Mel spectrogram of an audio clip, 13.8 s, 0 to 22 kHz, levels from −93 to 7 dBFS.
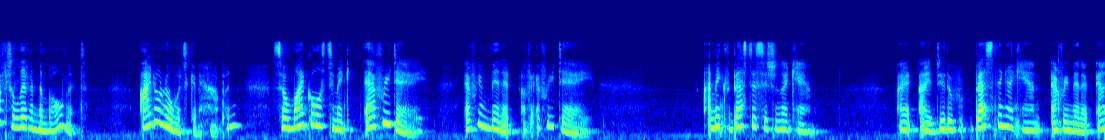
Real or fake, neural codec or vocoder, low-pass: real; none; 7.2 kHz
